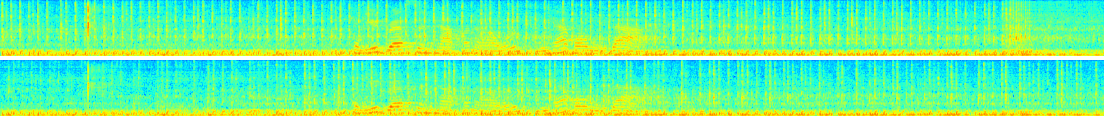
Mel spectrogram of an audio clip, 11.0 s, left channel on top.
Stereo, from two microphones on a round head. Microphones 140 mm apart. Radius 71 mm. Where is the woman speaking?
35° left (ahead or behind), 1.2 m.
